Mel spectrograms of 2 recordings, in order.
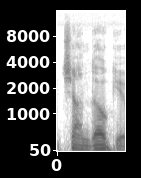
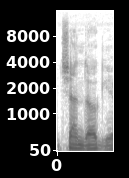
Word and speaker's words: Chandogya: It's from the Chandogya Upanishad, 622.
